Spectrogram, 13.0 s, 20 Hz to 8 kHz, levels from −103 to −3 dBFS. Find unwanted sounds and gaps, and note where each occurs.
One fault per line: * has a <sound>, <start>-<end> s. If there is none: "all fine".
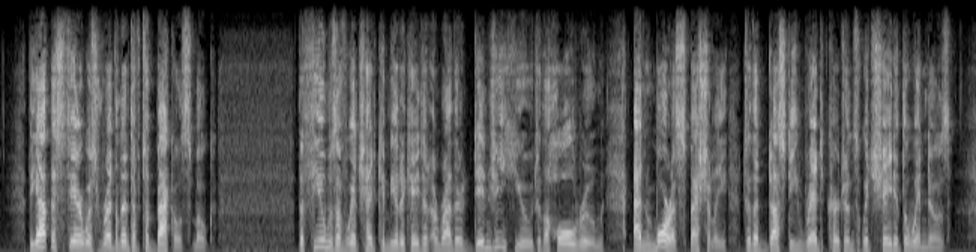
all fine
